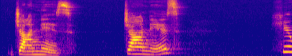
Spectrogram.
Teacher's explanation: we have an N followed by an eye therefore we don't say John is John is we link it and we say John is John is here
